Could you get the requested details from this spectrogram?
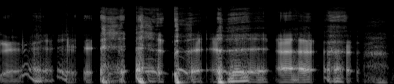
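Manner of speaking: long imitated hacking fit; coughing up a lung. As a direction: act out choking, retching coughs. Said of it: "coughing up a lung".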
